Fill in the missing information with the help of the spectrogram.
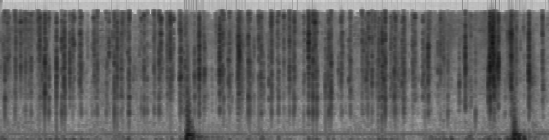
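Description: Fingertips rapidly tap the buttons and sticks of a black, hollow, plastic Xbox-style gamepad, making a fast, dense stream of light plastic clicks. Two heavier, lower-pitched thumps stand out partway through and near the end, over a faint steady low hum.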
